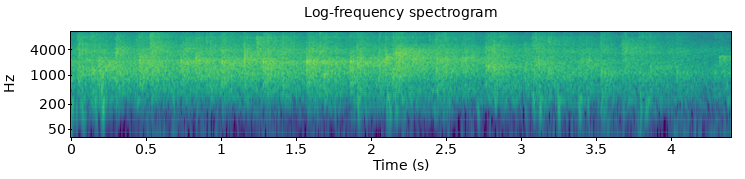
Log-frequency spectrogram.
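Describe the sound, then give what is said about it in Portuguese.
An audience applauds the Lord during a sermon, a dense, steady wash of many hands clapping that holds at moderate loudness for several seconds before gradually tapering off. “Dá um aplauso ao Senhor aí, vai.”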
